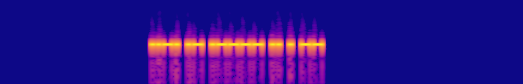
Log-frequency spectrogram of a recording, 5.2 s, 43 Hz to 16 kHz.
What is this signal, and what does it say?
Morse code, heard as a keyed tone, about 39 wpm, 700 Hz. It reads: FA1IEM
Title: DXCC-100 Call Signs - 6 Characters - 40wpm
